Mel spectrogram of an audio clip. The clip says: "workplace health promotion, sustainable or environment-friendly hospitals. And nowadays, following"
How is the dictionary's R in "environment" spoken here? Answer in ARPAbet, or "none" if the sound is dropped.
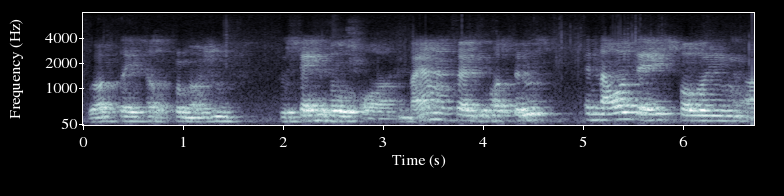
none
